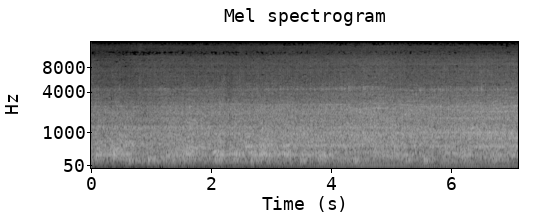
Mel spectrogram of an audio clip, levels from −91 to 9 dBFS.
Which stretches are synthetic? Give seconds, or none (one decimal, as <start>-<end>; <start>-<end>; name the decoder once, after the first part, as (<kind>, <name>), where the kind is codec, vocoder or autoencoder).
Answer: 0.4-4.5 (vocoder, BigVGAN v2)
